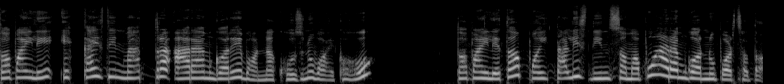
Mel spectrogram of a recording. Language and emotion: Nepali, surprised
